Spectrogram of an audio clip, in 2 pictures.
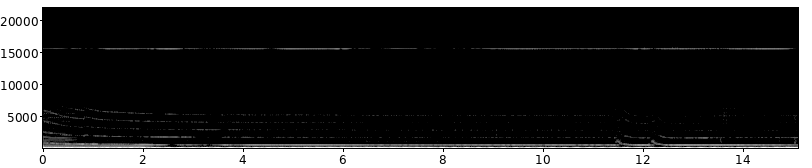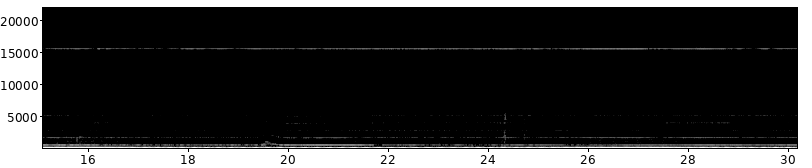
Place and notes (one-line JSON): {"title": "cologne, deutz mülheimer str, gebäude, visual sound festival, michael vorfeld - koeln, deutz mülheimer str, gebäude 9, visual sound festival, billy roisz", "description": "soundmap nrw: social ambiences/ listen to the people - in & outdoor nearfield recordings", "latitude": "50.95", "longitude": "6.99", "altitude": "49", "timezone": "GMT+1"}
